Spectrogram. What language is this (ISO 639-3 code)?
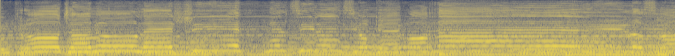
ita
